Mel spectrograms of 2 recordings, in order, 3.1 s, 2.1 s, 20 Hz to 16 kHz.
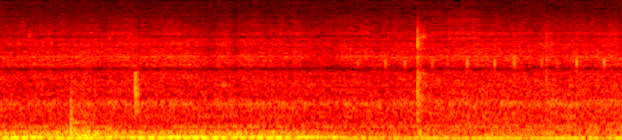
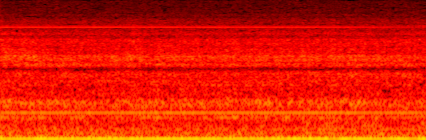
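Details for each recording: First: Water-cooled PC, water around 31°C: low fan and pump hum with a faint tick about three a second, believed to come from the back fan, previously caused by a wire touching it. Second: Watercooled garage PC after swapping soft tubing for hard line, running about two hours with pump on setting five and no leaks: steady, even hum with a faint constant high tone and no surging or rattle.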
